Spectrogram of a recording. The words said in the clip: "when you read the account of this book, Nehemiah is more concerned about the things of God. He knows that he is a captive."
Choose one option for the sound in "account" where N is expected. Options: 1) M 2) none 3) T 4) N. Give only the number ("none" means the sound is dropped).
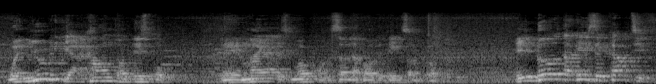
4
